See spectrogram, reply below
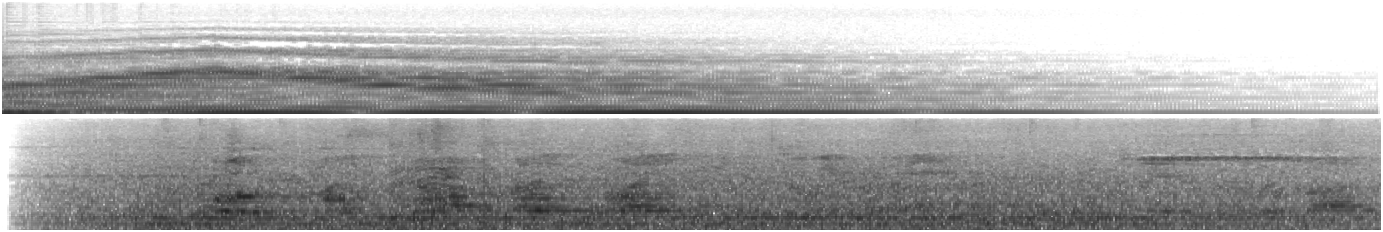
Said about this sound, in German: Ein großer Bahnhof in Deutschland. Es ist voll. Auf den Bahnsteigen drängen sich Menschen, Schulter an Schulter, mit Rucksäcken, Koffern, Taschen. Geschäftsleute, Senioren, Studenten, Reisegruppen, Familien. Sie alle warten auf ihre verspäteten Züge.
